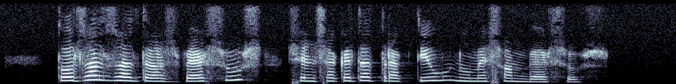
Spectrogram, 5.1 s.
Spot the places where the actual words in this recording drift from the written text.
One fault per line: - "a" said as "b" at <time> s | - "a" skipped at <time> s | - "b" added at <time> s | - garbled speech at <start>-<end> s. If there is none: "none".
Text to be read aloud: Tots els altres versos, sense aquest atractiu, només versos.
- "són" added at 3.8 s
